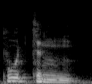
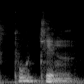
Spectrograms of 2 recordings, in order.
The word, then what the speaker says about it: Putin: guy but it's just american speakers cannot seem to grasp how to pronounce the name of the guy it's not putin it's putin putin brits got it french got it canadians got it putin putin anyway one american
